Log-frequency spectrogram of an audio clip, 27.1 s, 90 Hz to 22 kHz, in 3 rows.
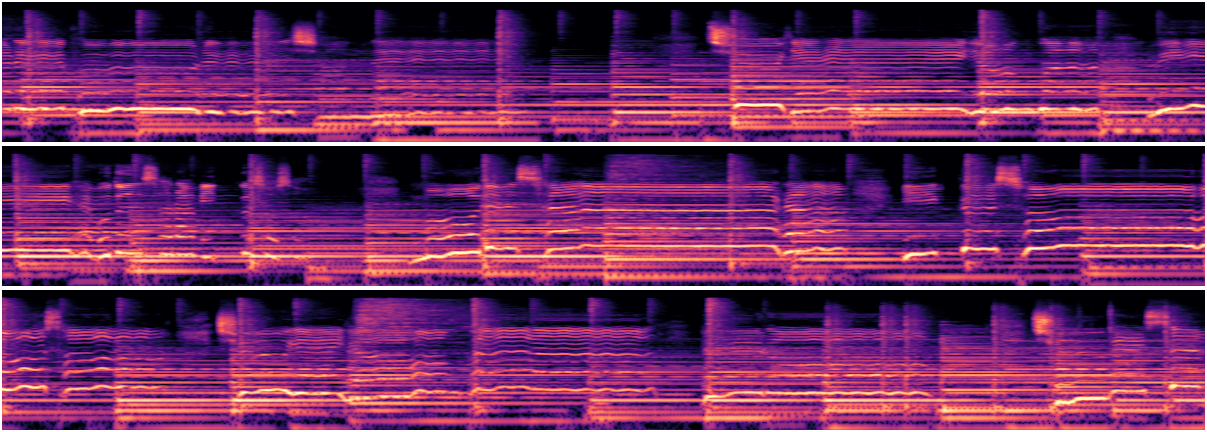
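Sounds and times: worship band playing: 0:00.0 - 0:16.4, 0:17.3 - 0:27.0
female voices singing: 0:25.8 - 0:27.0.

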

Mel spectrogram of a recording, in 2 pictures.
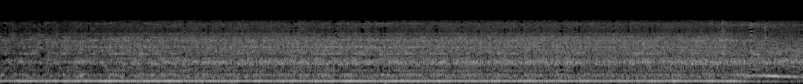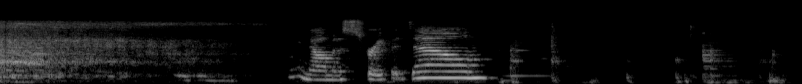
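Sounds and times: electric mixer motor running: 0:00.0 - 0:10.6.

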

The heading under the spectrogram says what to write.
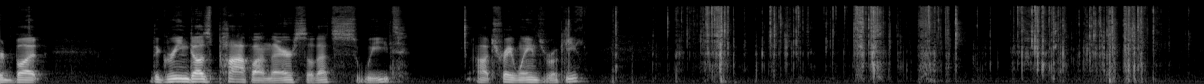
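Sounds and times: foil wrapper tearing and crinkling: 0:06.2 - 0:12.0.

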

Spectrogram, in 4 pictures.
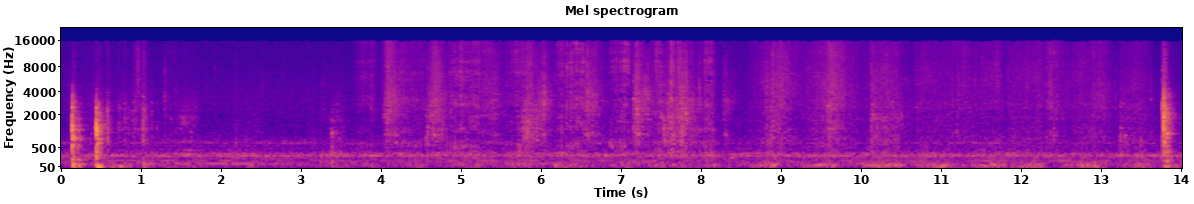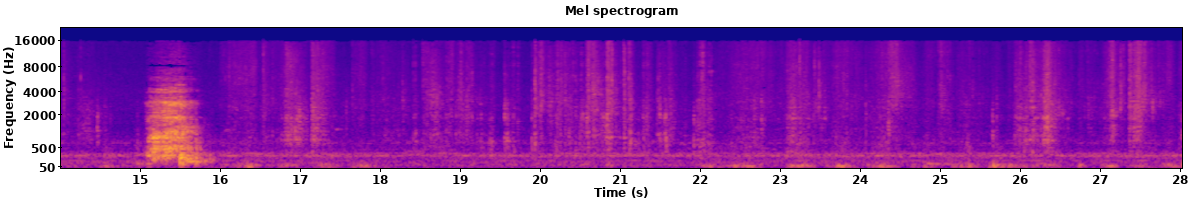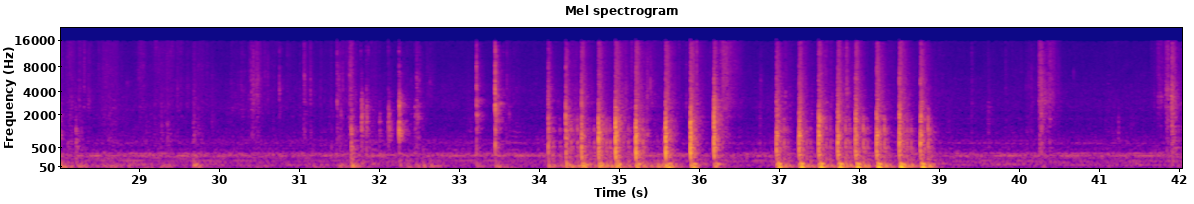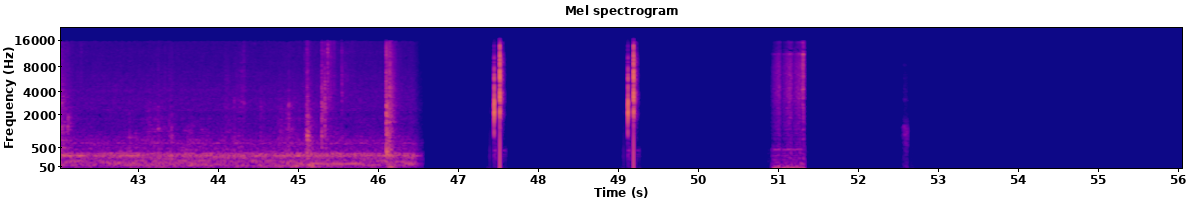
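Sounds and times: faint steady hum: 0:00.0 - 0:46.6
paper rustling: 0:03.8 - 0:14.3.

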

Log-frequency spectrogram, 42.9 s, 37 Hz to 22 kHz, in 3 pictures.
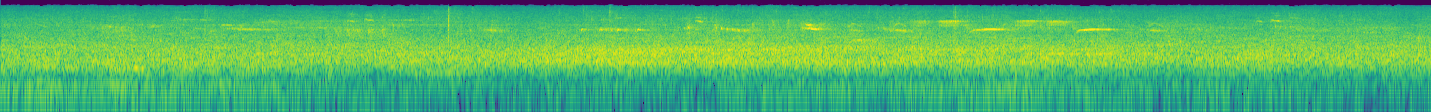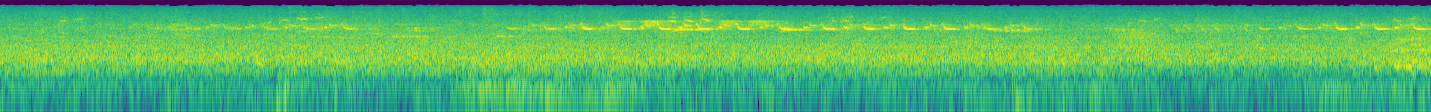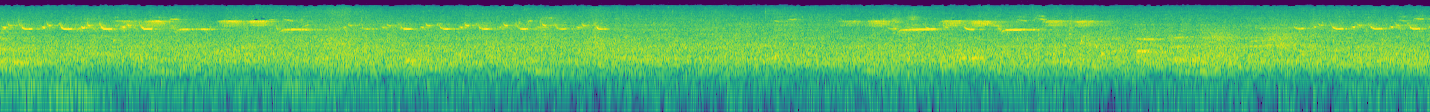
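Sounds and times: stream trickling over rocks: 0:00.0 - 0:42.9.

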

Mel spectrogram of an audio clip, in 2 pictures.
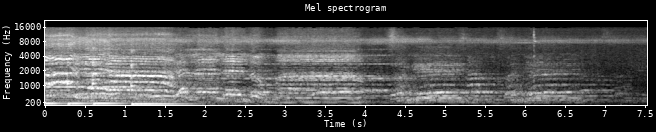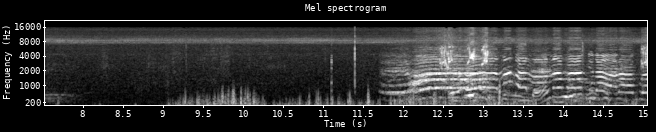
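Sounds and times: choir singing: 0:00.0 - 0:07.9, 0:11.7 - 0:13.0.

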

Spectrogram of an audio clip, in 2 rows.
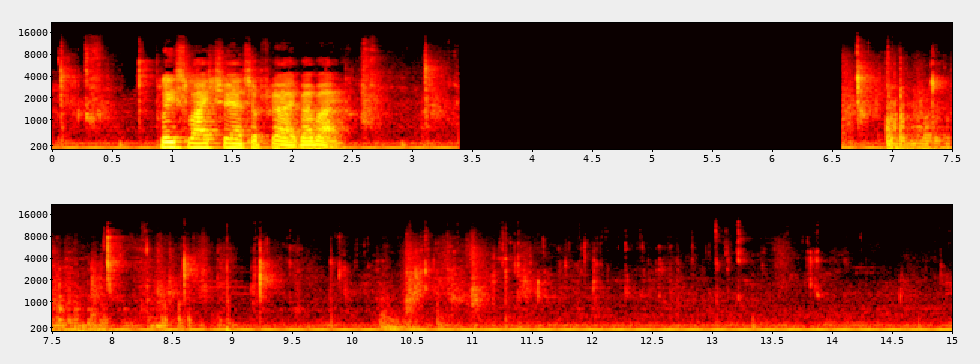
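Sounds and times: person chewing crunchy food: 0:00.0 - 0:00.9, 0:07.9 - 0:15.0
steady low hum: 0:06.6 - 0:15.0.

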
